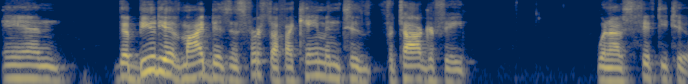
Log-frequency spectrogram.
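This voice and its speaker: With an American accent and a bright, sharp tone, a man at medium pitch speaks at a moderate pace, with ordinary pitch variation and long, frequent pauses. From Maryland eastern shore, US. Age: 60s. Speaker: professional photographer. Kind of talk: interview chat.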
